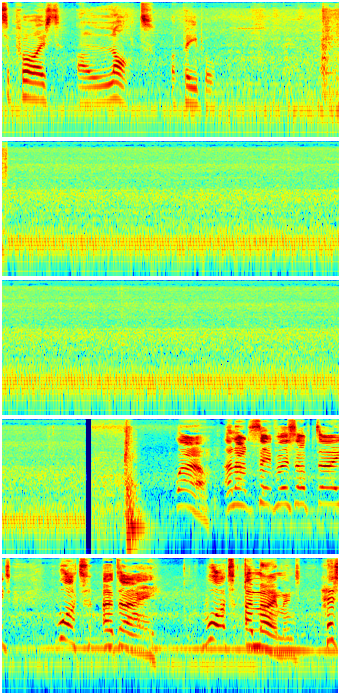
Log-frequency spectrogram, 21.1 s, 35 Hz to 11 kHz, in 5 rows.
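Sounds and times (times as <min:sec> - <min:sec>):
engine idling: 0:04.2 - 0:13.7.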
